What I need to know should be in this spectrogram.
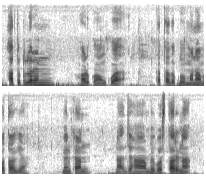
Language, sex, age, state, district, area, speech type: Santali, male, 18-30, Jharkhand, Pakur, rural, spontaneous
